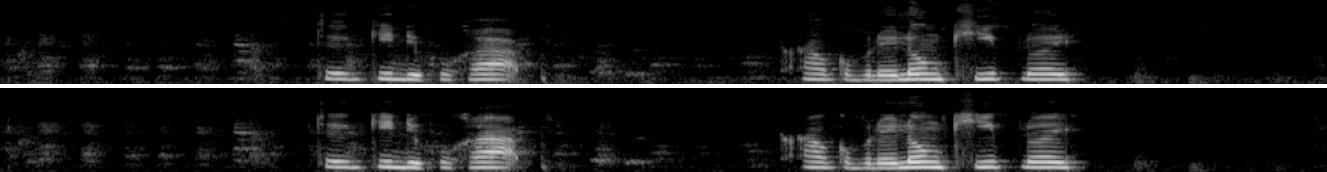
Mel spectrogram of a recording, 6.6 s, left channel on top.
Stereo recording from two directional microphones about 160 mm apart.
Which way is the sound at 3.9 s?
15° left (ahead or behind).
